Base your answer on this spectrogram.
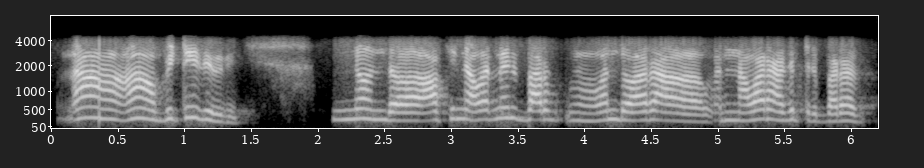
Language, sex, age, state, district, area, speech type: Kannada, female, 30-45, Karnataka, Koppal, rural, conversation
